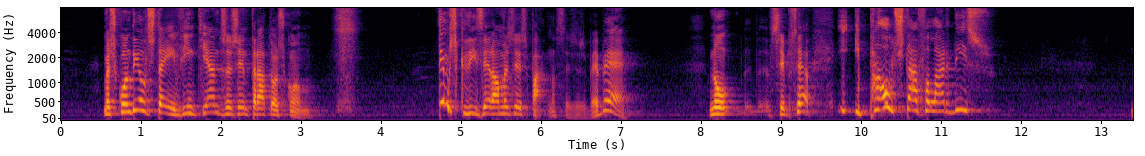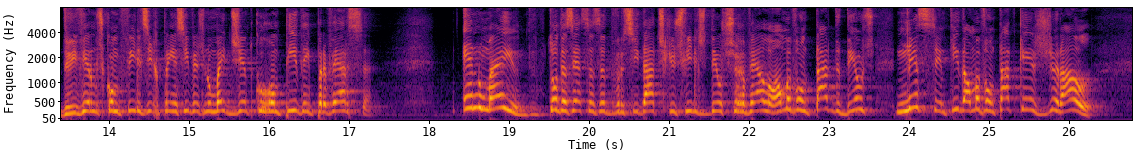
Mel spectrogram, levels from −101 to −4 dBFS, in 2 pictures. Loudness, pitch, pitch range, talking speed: -28 LUFS, 235 Hz, 170-265 Hz, 155 wpm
